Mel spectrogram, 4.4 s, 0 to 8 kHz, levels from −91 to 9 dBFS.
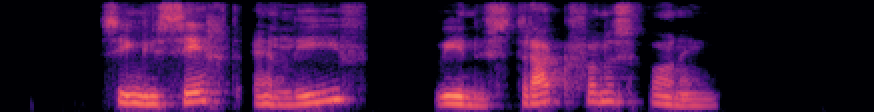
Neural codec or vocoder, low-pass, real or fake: none; 7.2 kHz; real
